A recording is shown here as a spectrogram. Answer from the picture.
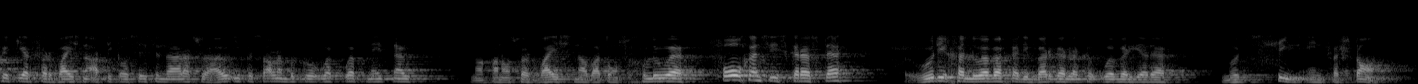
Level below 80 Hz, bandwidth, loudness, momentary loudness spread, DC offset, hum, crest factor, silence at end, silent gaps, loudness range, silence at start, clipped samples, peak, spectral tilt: -72 dBFS; 4 kHz; -35 LUFS; 15 LU; under 0.1%; none; 20 dB; 0.2 s; none; 7 LU; 0 s; under 0.1%; -14 dBFS; -6.5 dB/octave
